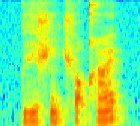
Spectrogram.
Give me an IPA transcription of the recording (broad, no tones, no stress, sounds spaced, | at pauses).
vʲ ɔ ʃ ẽ t͡ʃʰ u qʰ ɛ̃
